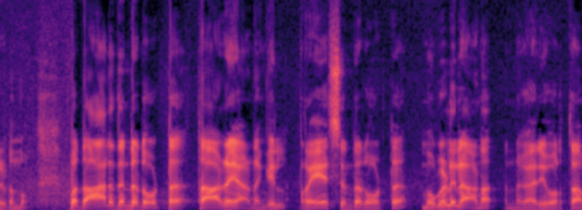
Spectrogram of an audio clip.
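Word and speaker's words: Resh: 20 letter ആണ് ഇരുപതാമത്തെ letter ഇതിൻറെ പേര് ഇതാണ് റേസ് എന്നാണ് അതിന്റെ പേര് ആർ ഇ എസ് H raise എന്നാണ് ഈ ലെറ്ററിന്റെ പേര് റേസ് എന്ന സിറിയക്ക് വാക്കിന്റെ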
